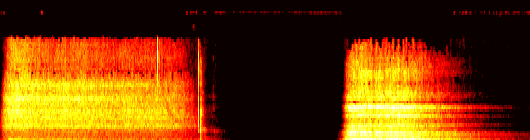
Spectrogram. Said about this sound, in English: can we just all take a breath and enter back into our bodies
